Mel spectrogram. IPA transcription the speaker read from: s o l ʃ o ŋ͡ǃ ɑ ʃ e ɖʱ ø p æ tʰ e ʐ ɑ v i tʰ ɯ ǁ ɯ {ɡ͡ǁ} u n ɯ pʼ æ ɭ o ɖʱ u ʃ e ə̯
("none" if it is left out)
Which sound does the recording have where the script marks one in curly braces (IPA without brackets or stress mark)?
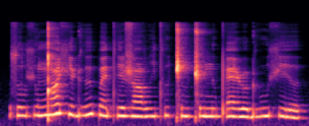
ǁ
